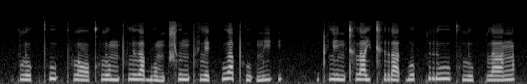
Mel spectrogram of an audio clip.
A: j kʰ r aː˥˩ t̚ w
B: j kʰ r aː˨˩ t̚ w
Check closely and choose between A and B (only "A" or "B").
B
